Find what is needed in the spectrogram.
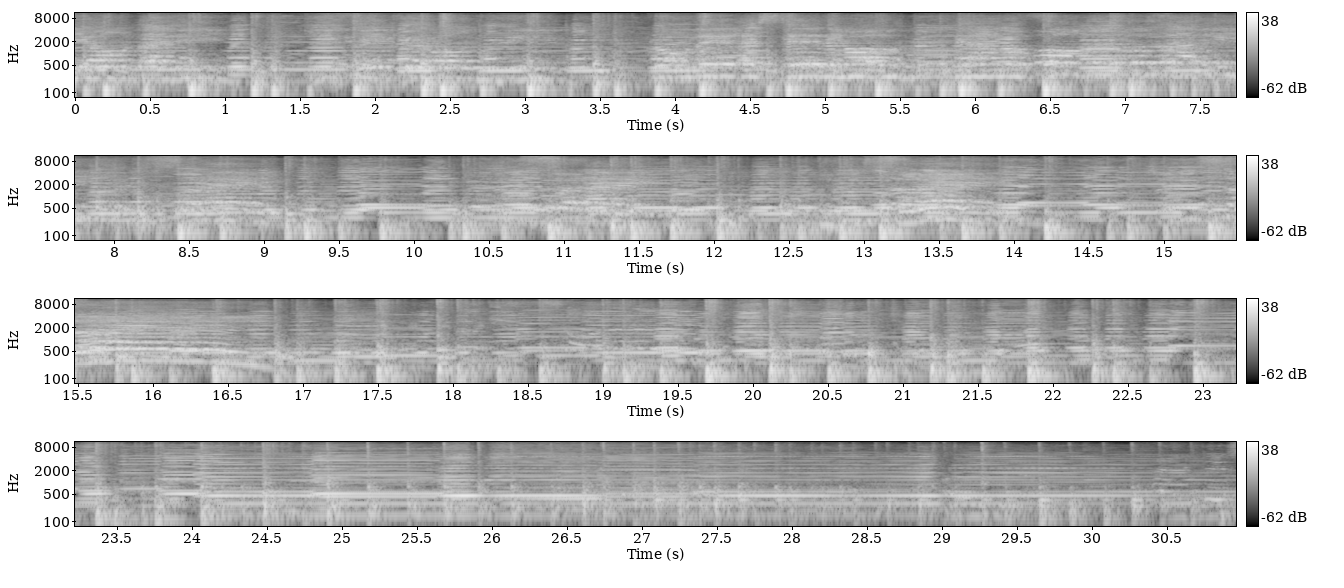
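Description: Button accordion and strummed acoustic guitar playing a song together, with a small group singing along.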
